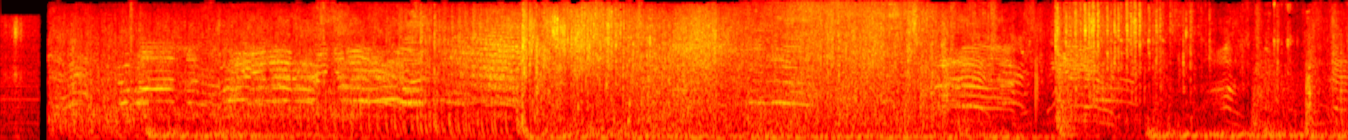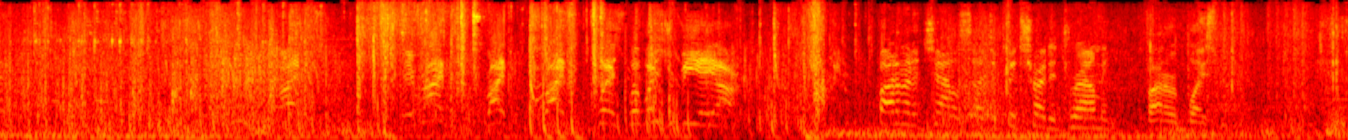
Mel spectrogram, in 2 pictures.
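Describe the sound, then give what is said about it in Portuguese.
Loud, relentless battle din from a war film's Normandy landing scene: rapid bursts of gunfire and heavy booming blasts crowd together for twenty seconds, with shouting voices and the rumble of engines or surf mixed underneath. “Ah, a cena do desembarque na Normandia é fantástica, né,”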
